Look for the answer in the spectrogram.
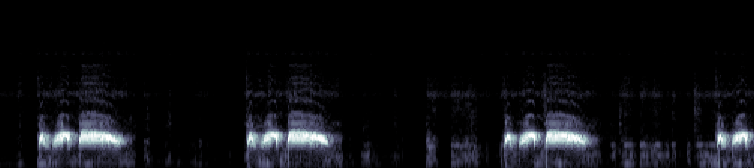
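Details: Spotted dove used as a catching lure, banggo type: a mellow three-note coo phrase, two short notes then a longer drawn coo, delivered four times at steady intervals of about three seconds.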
